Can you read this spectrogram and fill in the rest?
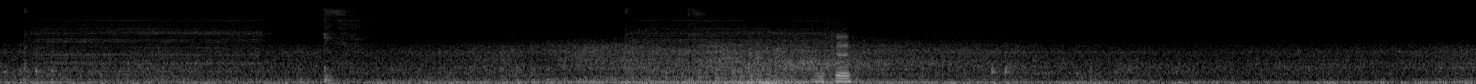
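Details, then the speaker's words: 2013 Toyota Camry Hybrid with ABS codes C1451, C1345 and C1368, during the ABS brake bleed procedure: faint hiss and a motor whirr that switches on and off over about 90 seconds. ABS pump cycling during the bleed. "it's about 90 minutes uh uh sorry 90 seconds a minute and a half and i hear the pump coming on and off i don't have any flashing yet"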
